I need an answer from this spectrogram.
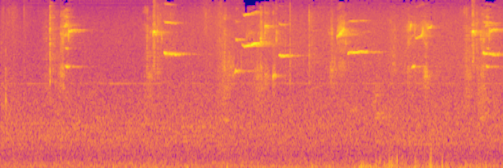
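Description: Small songbirds chirping: short, high chirps and whistled notes repeating throughout, over a steady low rumble.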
